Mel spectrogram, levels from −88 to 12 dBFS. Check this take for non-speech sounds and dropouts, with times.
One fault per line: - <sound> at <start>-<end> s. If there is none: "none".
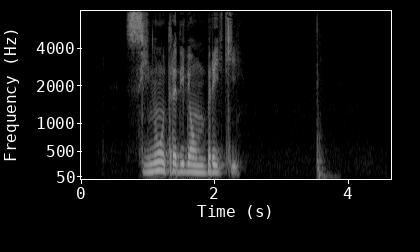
- thud at 3.5-3.9 s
